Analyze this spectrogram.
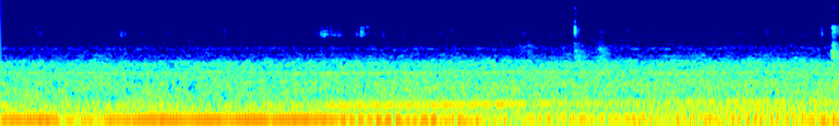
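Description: Steady drone of a bus cruising at highway speed, heard from inside the cabin: a low engine hum over road and tyre rumble, with a couple of faint ticks in the second half.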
